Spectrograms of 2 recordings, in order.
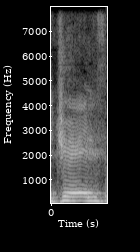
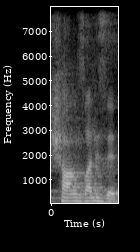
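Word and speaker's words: Champs-Élysées: bu şok Şanzelize Hee c50z yazdı oraya çantamız Evet Paris şanzeliz de okunur kağıtla şeylerin stresli bir tane arabası var ya böyle işe elinize c50z diye millet söylüyor Aslında onun okunuşu Şanzelize dir yani Citroen Paris Şanzelize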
